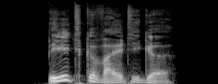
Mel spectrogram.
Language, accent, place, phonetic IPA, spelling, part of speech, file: German, Germany, Berlin, [ˈbɪltɡəˌvaltɪɡə], bildgewaltige, adjective, De-bildgewaltige.ogg
- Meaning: inflection of bildgewaltig: 1. strong/mixed nominative/accusative feminine singular 2. strong nominative/accusative plural 3. weak nominative all-gender singular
